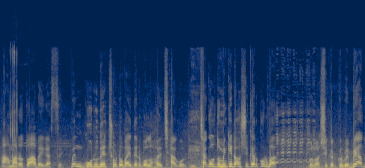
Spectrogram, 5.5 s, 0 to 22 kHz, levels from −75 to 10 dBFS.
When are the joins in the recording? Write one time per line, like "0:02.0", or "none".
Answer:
0:01.1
